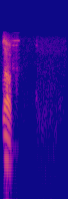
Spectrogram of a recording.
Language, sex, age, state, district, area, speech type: Maithili, male, 30-45, Bihar, Sitamarhi, urban, conversation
